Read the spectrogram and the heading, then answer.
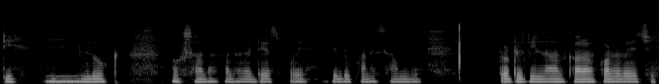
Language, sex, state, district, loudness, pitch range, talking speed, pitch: Bengali, male, West Bengal, Kolkata, -37 LUFS, 125-130 Hz, 135 wpm, 125 Hz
